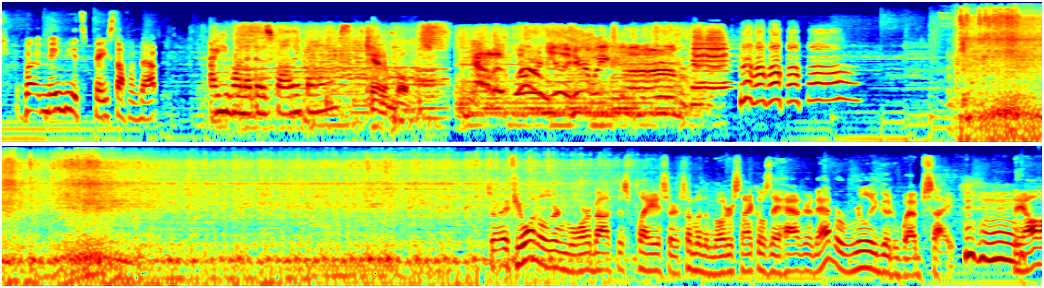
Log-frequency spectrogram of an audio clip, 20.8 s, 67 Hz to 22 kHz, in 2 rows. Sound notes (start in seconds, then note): 6.8 trumpet blowing; 7.3 laughing; 9.8 engine revving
